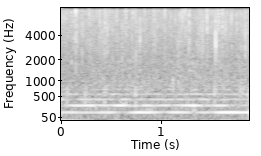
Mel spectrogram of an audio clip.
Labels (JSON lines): {"label": "biophony, midshipman", "recorder": "SoundTrap 500"}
